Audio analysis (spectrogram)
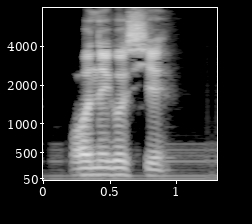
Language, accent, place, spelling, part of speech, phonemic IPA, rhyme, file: French, France, Lyon, renégocier, verb, /ʁə.ne.ɡɔ.sje/, -e, LL-Q150 (fra)-renégocier.wav
- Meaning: to renegotiate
